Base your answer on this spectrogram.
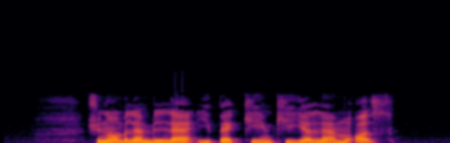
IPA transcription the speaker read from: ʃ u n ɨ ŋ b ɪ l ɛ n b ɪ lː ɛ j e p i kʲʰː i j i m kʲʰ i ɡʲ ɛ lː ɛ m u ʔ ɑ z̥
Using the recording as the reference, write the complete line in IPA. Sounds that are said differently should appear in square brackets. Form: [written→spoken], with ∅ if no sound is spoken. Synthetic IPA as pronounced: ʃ u n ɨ ŋ b ɪ l ɛ n b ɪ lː ɛ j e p [i→ɛ] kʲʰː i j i m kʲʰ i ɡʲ ɛ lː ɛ m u ʔ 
